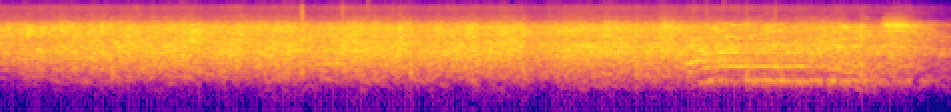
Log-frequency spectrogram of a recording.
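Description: Loud, continuous applause from a large audience at a high school graduation ceremony, a thick, even wash of clapping hands held for several seconds before fading.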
